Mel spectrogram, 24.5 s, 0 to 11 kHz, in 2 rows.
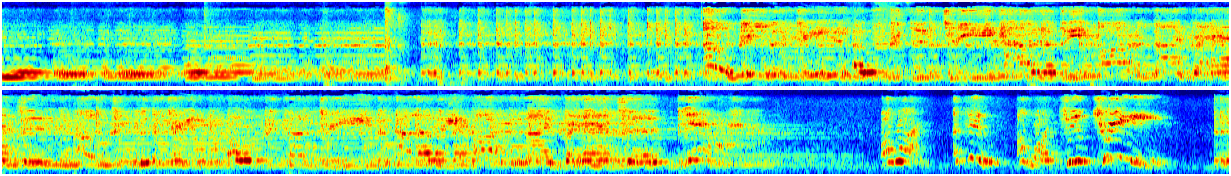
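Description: An animated talking Christmas tree from 2004 runs through its demo mode, playing a continuous, busy stretch of music and sound for about twenty seconds that ends in a few choppy bursts.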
